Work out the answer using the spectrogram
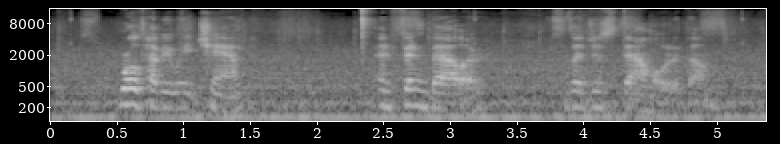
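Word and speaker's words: Bálor: his last name wrong I always want to say Balor I think it's like Baler I always say it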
